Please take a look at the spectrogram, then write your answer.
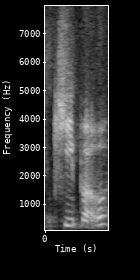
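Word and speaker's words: quipu: the information please sure so the word is kippo that's the only pronunciation it's a noun spanish from quechua it's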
